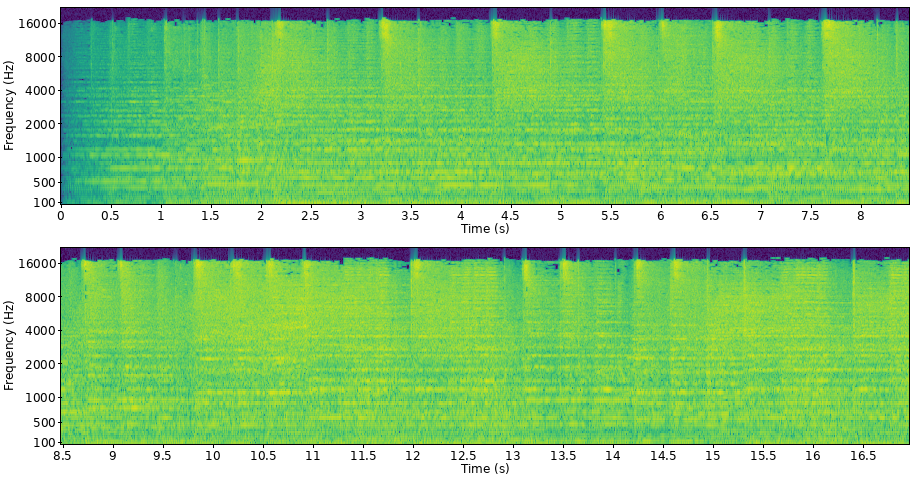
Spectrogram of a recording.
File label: Epic Cataclysmic, scoring; Scoring Reel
